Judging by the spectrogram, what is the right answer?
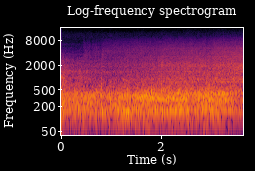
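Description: An L1 4-4-0 steam locomotive backing onto its train at Brighton Station, a steady rumbling of wheels and machinery at moderate distance, continuous for a few seconds with no talk.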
